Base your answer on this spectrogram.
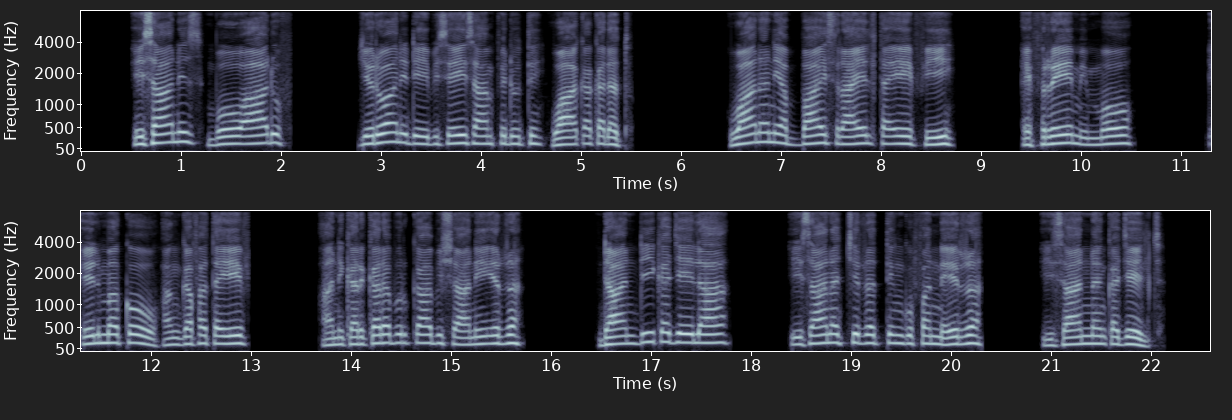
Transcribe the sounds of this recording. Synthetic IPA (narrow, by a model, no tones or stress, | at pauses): ʔɪsaːnɪsbo̞ːʔaːᶑʊf | jɛɾo̞ːɐnɪd̪eːbɪse̞ːɪs̬aːnfɪd̪ʊt̪ːɪwaːkʼɐkɐᶑɐt̪ʊ̥ | waːnɐnɪɐbːaːɪsɾaːʔɛlt̪ɐʔe̞ːfɪ | ɛfɾeːmɪmːo̞ː | ʔɪlmɐko̞ːɐŋɡɐfɐt̪ɐʔeːf | ɐnɪkʼɐɾkɐɾɐbʊɾkʼaːbɪʃaːniːɪrːɐ | d̪aːnd̪iːkʼɐd͡ʒe̞ːlaː | ɪsaːnɐt͡ʃːɪɪrːɐt̪ːɪŋɡʊfɐnːɛɪrːɐ | ɪsaːnːɐŋkʼɐd͡ʒeːlt͡ʃɐ̥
